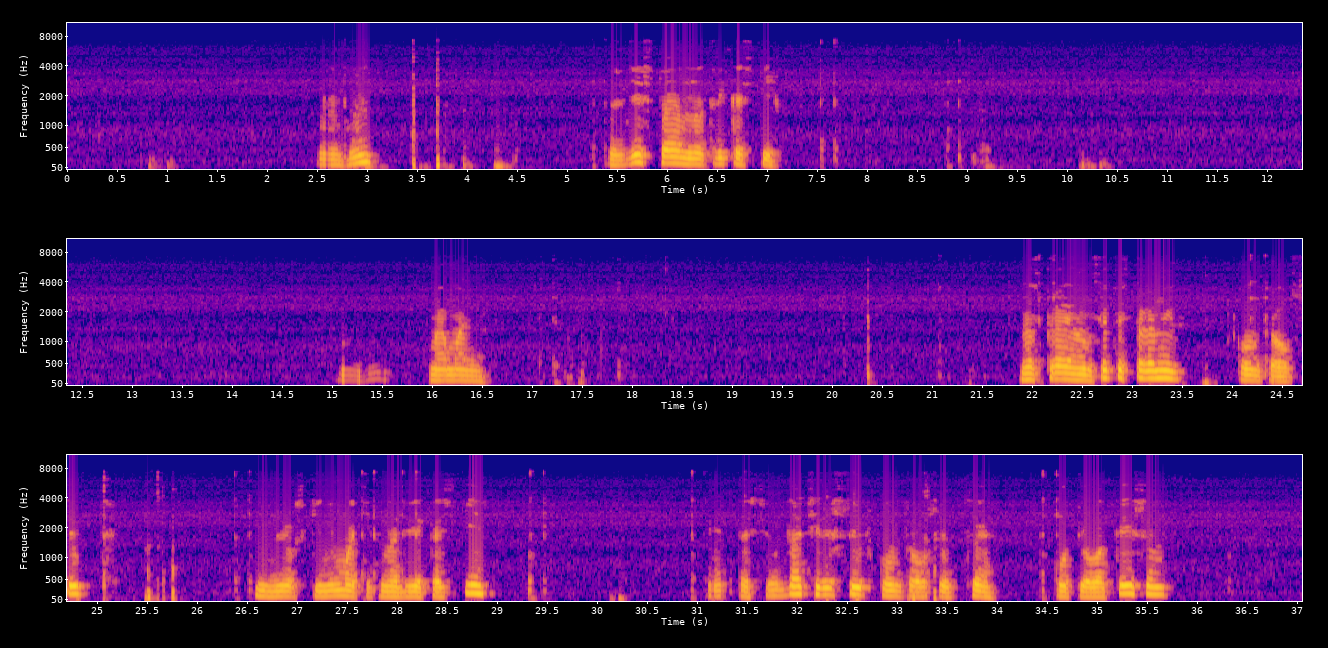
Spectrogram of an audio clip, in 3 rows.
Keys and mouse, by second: 0.8 g, 3.8 ctrl+z, 5.1-6.4 drag, 7.5 click, 8.9 click, 10.1 g, 17.0 click, 17.9-21.1 middle drag, 22.0 click, 24.1 shift+click, 28.0 ctrl+shift+click, 29.3 click, 31.0-31.7 shift+drag.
